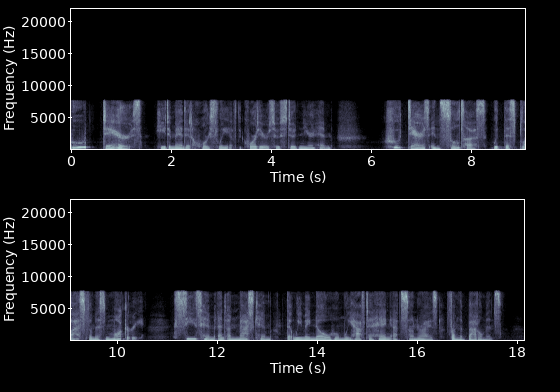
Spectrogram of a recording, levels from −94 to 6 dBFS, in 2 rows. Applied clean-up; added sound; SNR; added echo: none; none; none; none.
